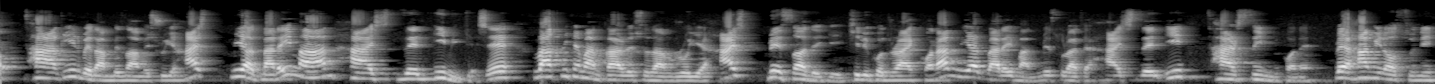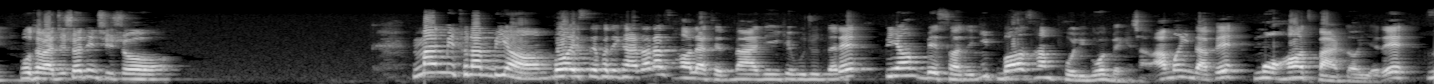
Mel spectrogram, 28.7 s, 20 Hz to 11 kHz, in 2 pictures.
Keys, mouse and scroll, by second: 0.6 KP_8, 6.2 middle click, 7.3-8.5 drag.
